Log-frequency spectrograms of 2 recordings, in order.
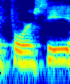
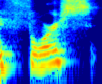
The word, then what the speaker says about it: FoRSE: uh project is is do you pronounce it 4c usually people say force but i've heard people say 4c and and that's not there's nothing right so let's say force it's an addiction treatment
